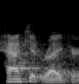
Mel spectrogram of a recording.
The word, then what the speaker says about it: Hackett-Reicher: want to mispronounce it hack it riker it's hyphenated oh okay awesome awesome wonderful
